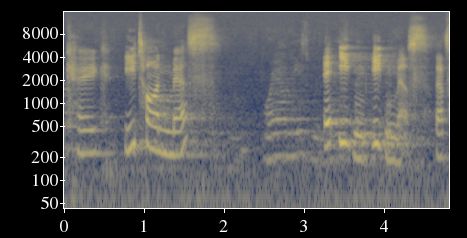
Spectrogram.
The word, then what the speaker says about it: Eton mess: Brownies with Eton mess.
